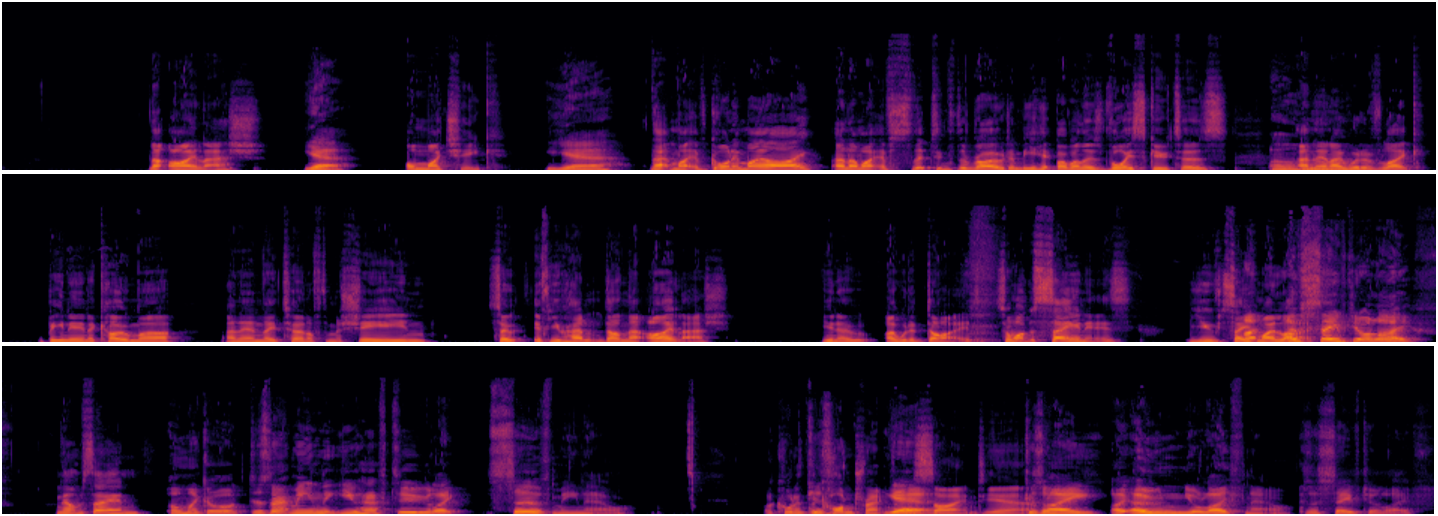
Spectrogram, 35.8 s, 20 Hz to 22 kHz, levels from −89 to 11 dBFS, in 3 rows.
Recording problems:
none

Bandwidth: 17.5 kHz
